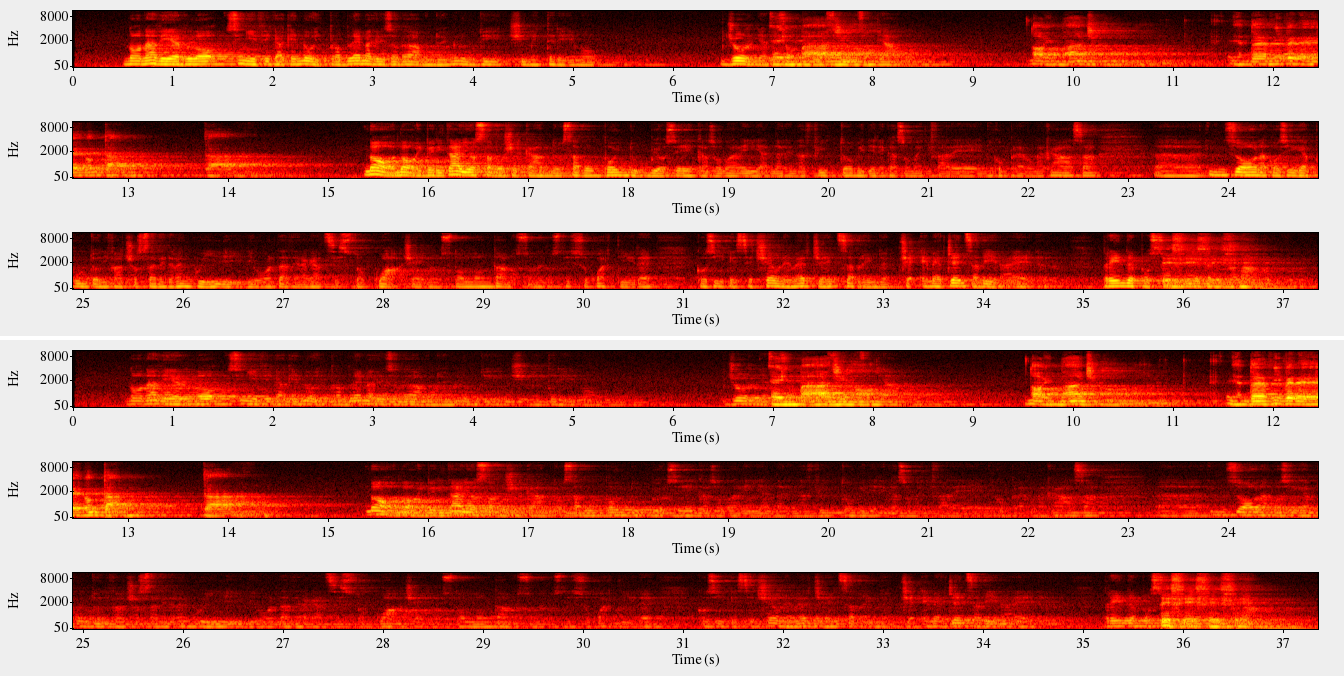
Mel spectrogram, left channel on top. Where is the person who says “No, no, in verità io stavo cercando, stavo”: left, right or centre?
Left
